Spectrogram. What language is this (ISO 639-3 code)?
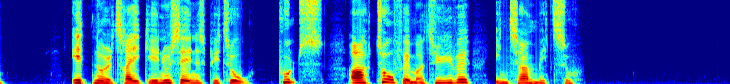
dan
